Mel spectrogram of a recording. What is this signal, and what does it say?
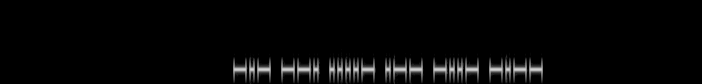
Morse code, heard as a keyed tone, about 31 wpm, 700 Hz. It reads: KG4WXY
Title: USA Call Signs - 6 Characters - Repeated 3x - 30wpm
